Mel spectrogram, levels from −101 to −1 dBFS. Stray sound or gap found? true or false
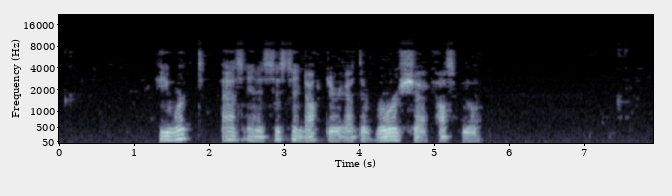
false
